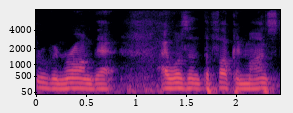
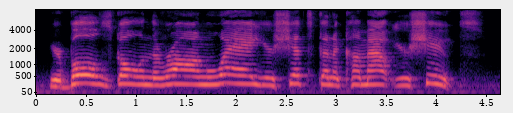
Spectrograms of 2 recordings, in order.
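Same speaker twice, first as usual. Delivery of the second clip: very high, loud hollering, projected as if across distance; 10 semitones higher, 7 dB louder than usual. Retelling yelling a warning to a builder across a yard: retelling a yell across a yard. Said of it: "I yell from across the yard".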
